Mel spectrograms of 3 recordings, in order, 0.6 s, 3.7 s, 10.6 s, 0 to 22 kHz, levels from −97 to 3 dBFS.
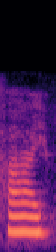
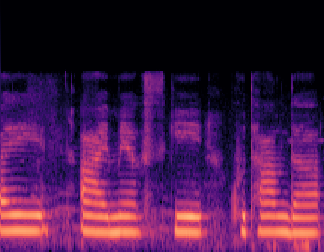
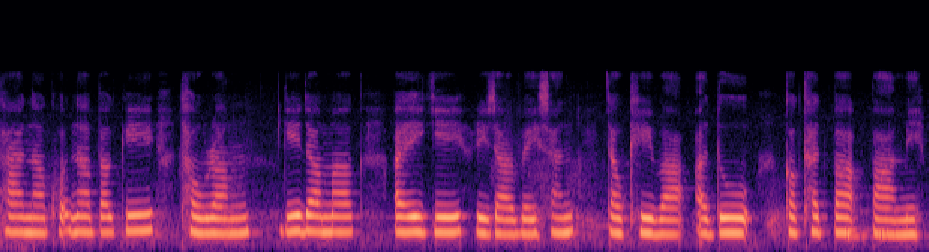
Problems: none marked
